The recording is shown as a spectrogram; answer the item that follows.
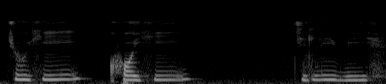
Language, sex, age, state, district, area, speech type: Manipuri, female, 30-45, Manipur, Imphal East, rural, spontaneous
